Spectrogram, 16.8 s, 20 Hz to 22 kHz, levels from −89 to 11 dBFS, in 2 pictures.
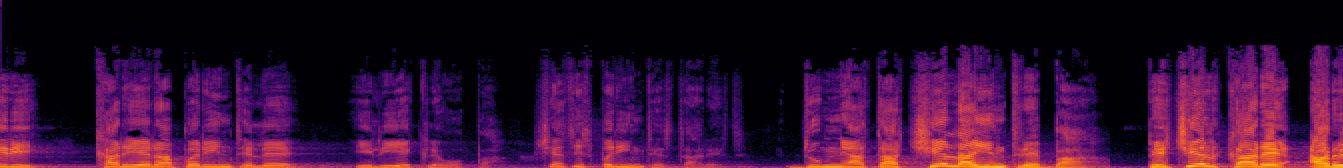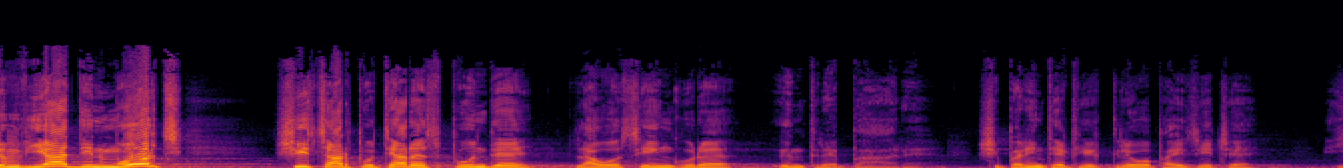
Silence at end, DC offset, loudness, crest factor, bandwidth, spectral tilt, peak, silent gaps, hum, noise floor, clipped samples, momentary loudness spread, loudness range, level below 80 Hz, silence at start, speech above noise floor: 0 s; under 0.1%; -15 LUFS; 16 dB; 14.5 kHz; -5.5 dB/octave; 0 dBFS; none; none; -40 dBFS; under 0.1%; 20 LU; 12 LU; -48 dBFS; 0 s; 25 dB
